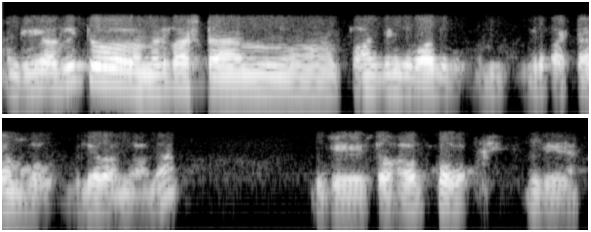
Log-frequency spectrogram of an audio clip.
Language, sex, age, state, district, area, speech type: Urdu, male, 45-60, Uttar Pradesh, Gautam Buddha Nagar, urban, conversation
